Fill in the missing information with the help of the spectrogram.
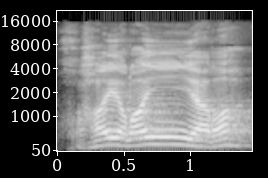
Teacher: masuk karena tanwin bertemu dengan ya, maka ya-nya dibaca dengan tasydid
